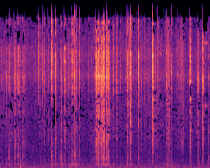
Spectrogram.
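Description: A metal spoon clinking and scraping against a porcelain bowl while stirring a wet herb mixture, in quick irregular clicks with a louder scrape about halfway through.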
